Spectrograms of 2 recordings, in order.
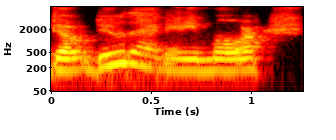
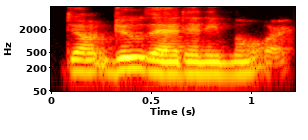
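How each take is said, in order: First: The tone is light and not serious. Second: The tone is firm and serious. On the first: The listener may not take it seriously. "children don't know when to take us serious or not" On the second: The request is meant seriously. "the tone matches the nonverbal"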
